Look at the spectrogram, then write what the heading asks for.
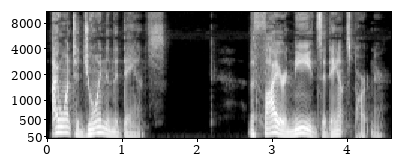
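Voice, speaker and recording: A man reading a scripted first-person short story in a deliberate way, with dramatic pauses between short phrases. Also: fairly low pitch, very animated. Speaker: author reading his own short story.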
